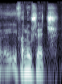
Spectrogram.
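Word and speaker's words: Ivanušec: keurig van Feyenoord doorgestuurd hoe je dat moet uitspreken. Ivan Ivanusec. moet, je, moet je zeggen.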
